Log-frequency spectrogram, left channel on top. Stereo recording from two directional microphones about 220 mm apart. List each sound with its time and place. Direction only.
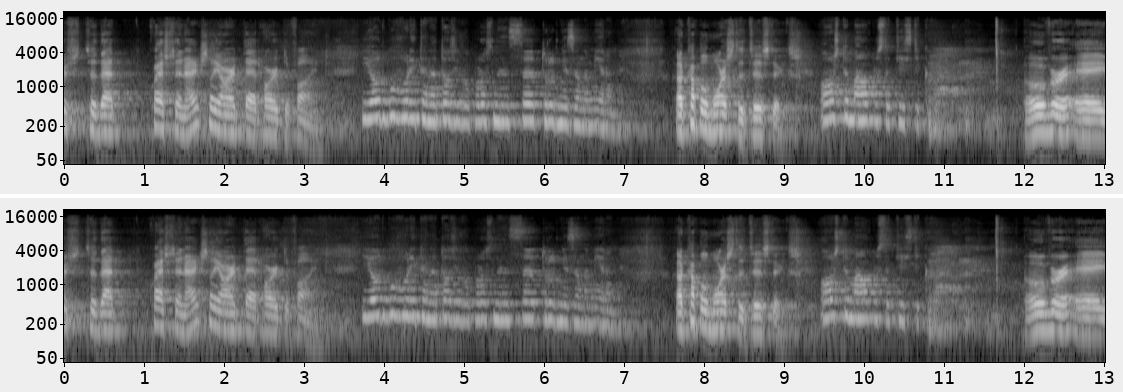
0.0 s speech: 35° left (ahead or behind)
3.7 s a woman's voice: 45° left (ahead or behind)
7.6 s speech: 30° left (ahead or behind)
9.5 s a woman's voice: 45° left (ahead or behind)
11.6 s a sound: 30° left (ahead or behind)
12.6 s speech: 30° left (ahead or behind)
